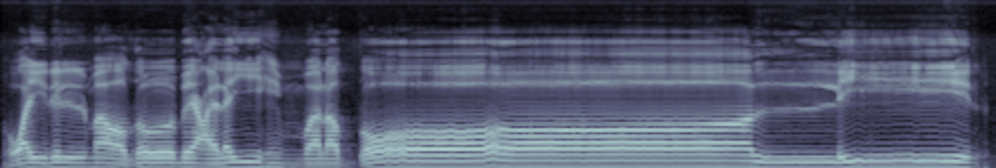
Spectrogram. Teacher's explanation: اس الف کے بعد حرف مشدد لام پر شد آ رہی ہے، اس لیے اس کو کھینچا جائے گا 5 سیکنڈ کے برابر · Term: مد لازم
